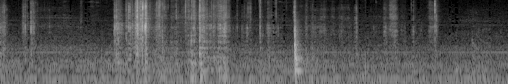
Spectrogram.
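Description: Metal fork scraping and clicking against a foil-lined baking pan while cutting into cheese-covered chicken bites, with a little foil crinkle. There is a cluster of scrapes about two to three seconds in and one sharp click a little after four seconds.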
